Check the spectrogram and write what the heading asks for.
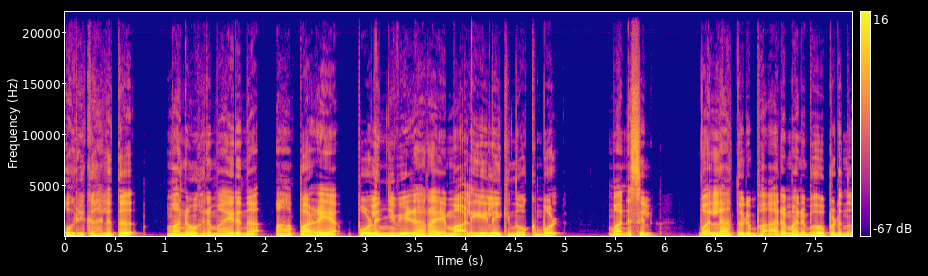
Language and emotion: Malayalam, sad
